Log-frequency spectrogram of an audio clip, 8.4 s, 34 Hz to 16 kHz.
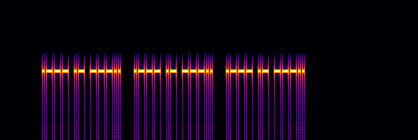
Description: Morse code, heard as a keyed tone, about 30 wpm, 700 Hz. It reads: JA8 JA8 JA8
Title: Callsign Prefixes for Top 25 DXCC - Repeated 3x - 30wpm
